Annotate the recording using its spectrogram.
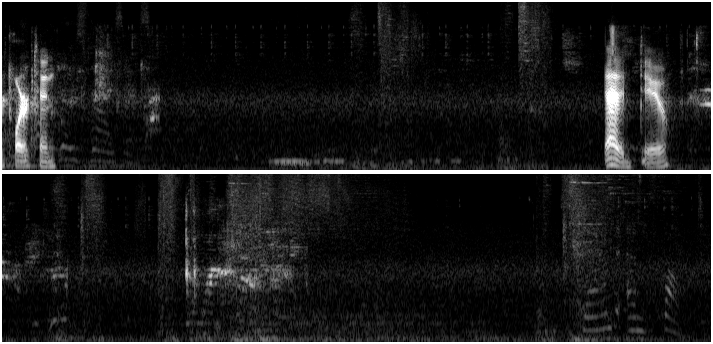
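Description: Game sound effects of spells and blows clash and whoosh during a battle.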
